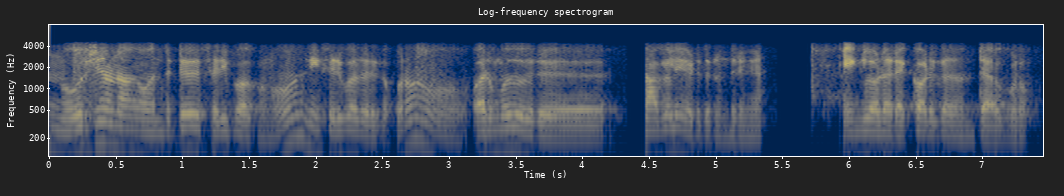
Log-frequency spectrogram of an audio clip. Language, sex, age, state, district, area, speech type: Tamil, male, 18-30, Tamil Nadu, Salem, rural, conversation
